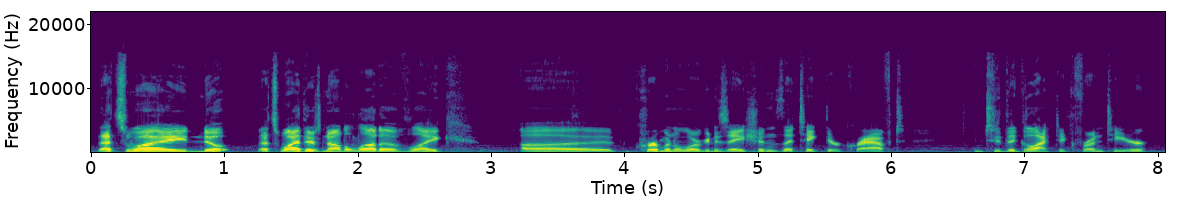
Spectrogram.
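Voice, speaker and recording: A man talking through a tabletop game with a laid-back, drawn-out delivery. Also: on the high side, fairly even intonation, sharp tone, clear, resonant tone, soft background music.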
